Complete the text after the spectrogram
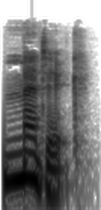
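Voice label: "medic", English, British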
